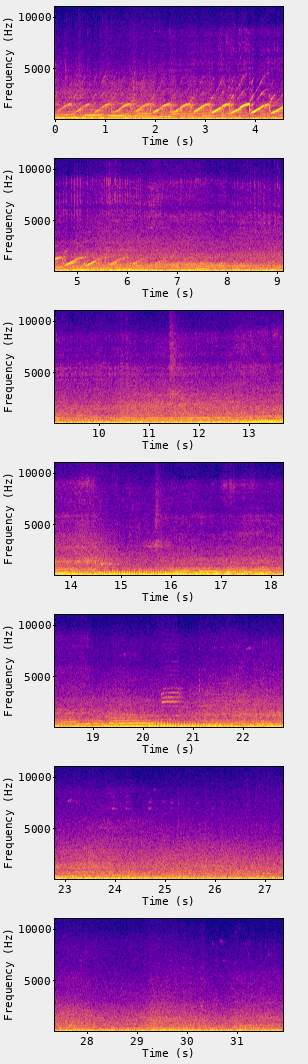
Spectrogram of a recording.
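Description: Motorcycle riding in road traffic: a steady engine and wind rumble, with engine pitch rising and falling now and then. For the first several seconds a siren yelps rapidly over it, about three or four rising sweeps a second.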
